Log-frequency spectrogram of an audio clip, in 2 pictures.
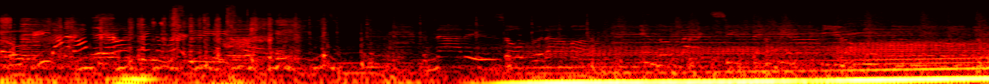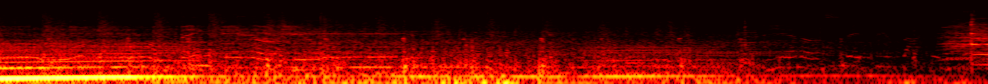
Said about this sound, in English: And with that, the mysterious stranger climbs into the front seat, turns on the car, and turns off the lights.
